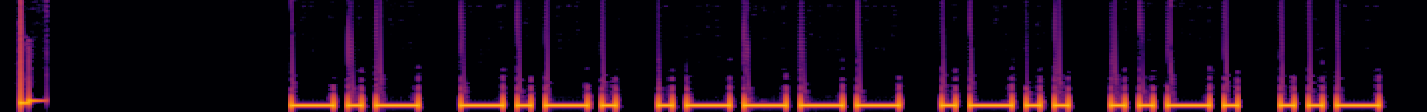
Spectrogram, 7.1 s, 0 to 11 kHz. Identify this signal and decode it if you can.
Morse code, heard as a keyed tone, about 17 wpm, 700 Hz. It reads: KC1LFU
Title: USA Call Signs Repeated 2x 17wpm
